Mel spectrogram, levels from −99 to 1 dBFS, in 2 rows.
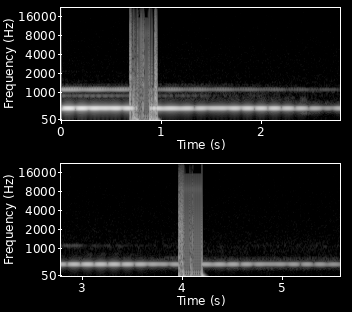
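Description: Intermittent contact breaks up this everyday-sound recording twice, from 0.69 to 0.96 s and again from 3.97 to 4.20 s. Each time a loose plug or cable connection briefly opens, so the signal drops out for about 126 ms and then about 187 ms, with crackle where the contact scrapes open and closed. During each gap faint hiss remains, because the source is disconnected from the input.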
